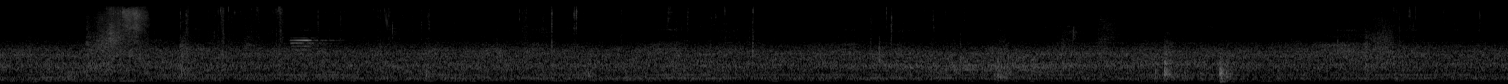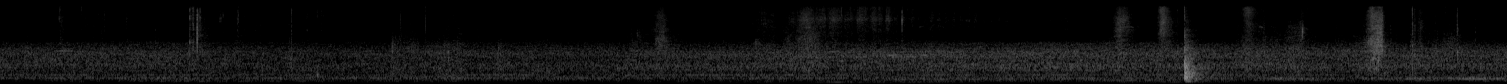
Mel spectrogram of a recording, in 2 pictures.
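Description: Hands spreading and pressing sushi rice onto a sheet of nori: faint soft pats and scattered light taps over a steady low room hum, with a few sharper clicks near the end.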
